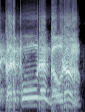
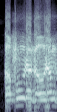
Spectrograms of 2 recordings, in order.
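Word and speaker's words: कर्पूरगौरम: वो जैसे सिखाता है कर्पूर गौरम, ये शुद्ध उच्चारण यदि करना सिखाया तो शुद्ध बोलेगा। और विशेष करके पंजाबियों में कपूर गौरम कर देते हैं, कर्पूर गौरम नहीं कहते हैं, कपूर गौरम।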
